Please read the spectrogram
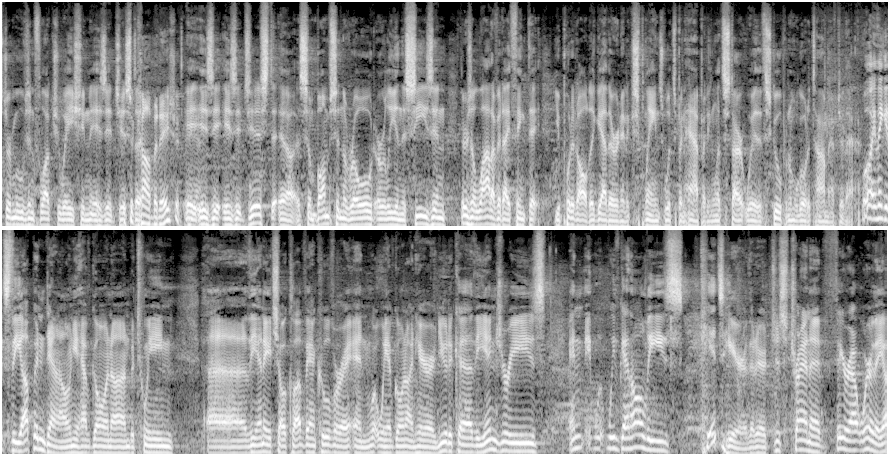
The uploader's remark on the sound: Tonight's show, live from the 72 Tavern for Utica Comets #Insider.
